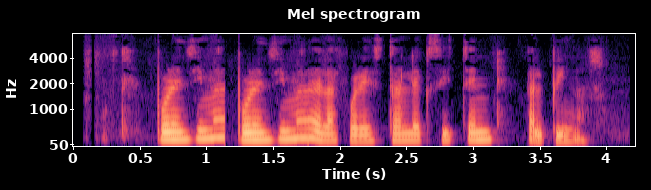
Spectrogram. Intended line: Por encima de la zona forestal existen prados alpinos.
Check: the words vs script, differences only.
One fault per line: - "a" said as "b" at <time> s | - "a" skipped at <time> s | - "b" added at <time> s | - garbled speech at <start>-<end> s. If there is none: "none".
- "por encima" added at 1.2 s
- "zona" skipped at 2.0 s
- "prados" skipped at 3.2 s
